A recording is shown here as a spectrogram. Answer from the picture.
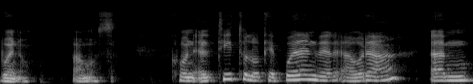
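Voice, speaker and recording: A woman's fairly low voice in a non-native accent, very slow, with lively intonation and very even loudness. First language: English (speaking Spanish). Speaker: professor, keynote speaker. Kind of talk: lecture. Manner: halting.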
